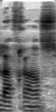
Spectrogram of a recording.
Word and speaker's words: Lafrance: And Etienne Lafrance on bass. Okay. You say La France. Yeah. I wasn't sure how to pronounce that.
